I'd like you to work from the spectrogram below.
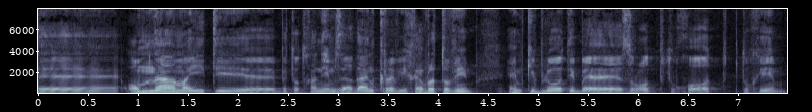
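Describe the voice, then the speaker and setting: A man in his forties with a Russian accent, a podcast guest telling his own story in a hesitant, halting way full of filler sounds. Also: medium pitch, mellow. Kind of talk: personal storytelling.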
